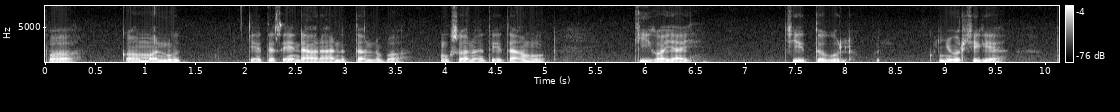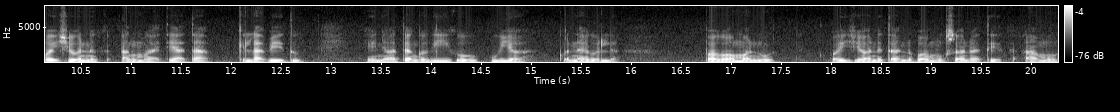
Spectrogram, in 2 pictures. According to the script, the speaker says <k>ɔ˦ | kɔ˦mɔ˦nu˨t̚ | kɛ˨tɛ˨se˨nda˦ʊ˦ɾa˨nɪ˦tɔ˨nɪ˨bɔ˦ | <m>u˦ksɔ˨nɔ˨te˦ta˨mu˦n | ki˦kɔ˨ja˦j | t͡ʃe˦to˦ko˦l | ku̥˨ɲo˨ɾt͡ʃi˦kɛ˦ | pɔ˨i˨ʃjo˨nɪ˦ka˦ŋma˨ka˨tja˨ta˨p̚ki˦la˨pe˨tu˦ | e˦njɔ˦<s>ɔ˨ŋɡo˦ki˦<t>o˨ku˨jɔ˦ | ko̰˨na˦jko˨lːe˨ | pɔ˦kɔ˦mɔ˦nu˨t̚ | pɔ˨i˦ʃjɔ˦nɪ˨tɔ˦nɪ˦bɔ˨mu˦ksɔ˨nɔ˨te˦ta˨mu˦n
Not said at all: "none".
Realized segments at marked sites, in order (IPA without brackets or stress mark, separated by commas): p, m, t, k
